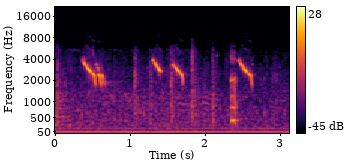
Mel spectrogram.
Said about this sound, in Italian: Heidi, lascia in pace quell'uccellino. Quando se la sentirà, volerà da solo.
